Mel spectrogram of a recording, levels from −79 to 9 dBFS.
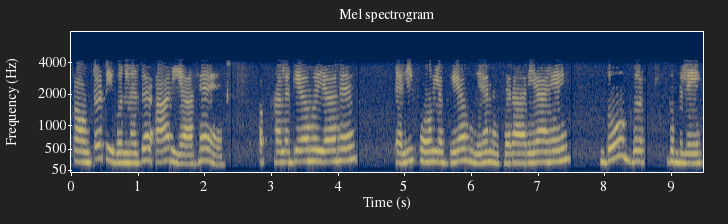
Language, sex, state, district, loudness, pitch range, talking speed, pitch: Punjabi, female, Punjab, Kapurthala, -13 LUFS, 210-240 Hz, 125 wpm, 225 Hz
